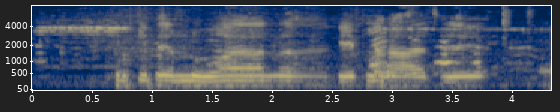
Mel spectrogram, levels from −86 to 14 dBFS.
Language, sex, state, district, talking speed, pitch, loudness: Bengali, male, West Bengal, Jhargram, 70 wpm, 140 Hz, -16 LUFS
